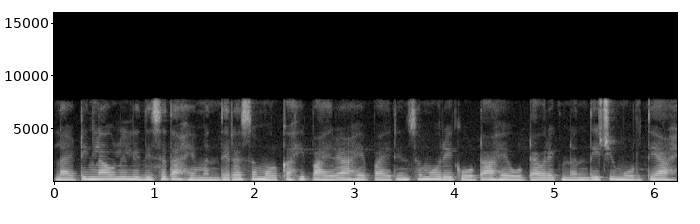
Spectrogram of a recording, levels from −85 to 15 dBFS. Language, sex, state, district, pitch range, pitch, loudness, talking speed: Marathi, female, Maharashtra, Sindhudurg, 185-210 Hz, 195 Hz, -13 LUFS, 190 wpm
